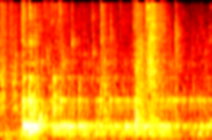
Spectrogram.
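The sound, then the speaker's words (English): Water runs from a kitchen tap as paws are washed before cooking. The flow is a soft, continuous splashing rush with a louder burst near the start, heard alone. “Let's wash our paws before we start.”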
